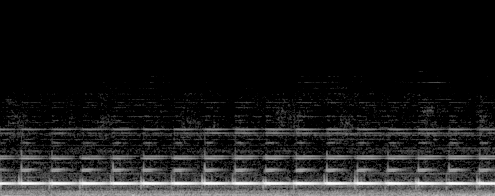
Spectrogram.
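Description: Japanese level-crossing alarm ringing its electronic bell tone, one note pulsing evenly a little over twice a second, the warning that a train is approaching while the barrier arms come down.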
